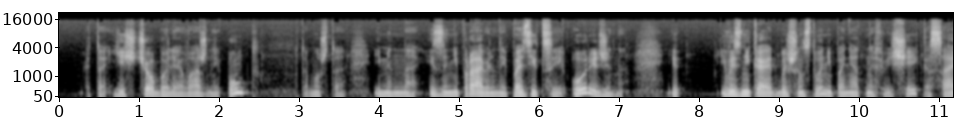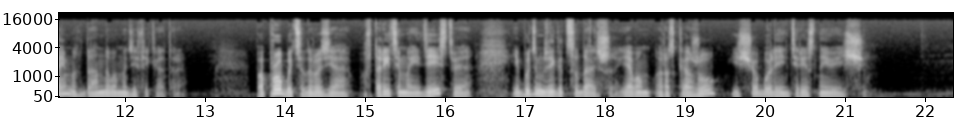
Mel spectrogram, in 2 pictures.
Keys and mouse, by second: 0.7 middle click, 1.3-1.9 middle drag, 2.2-2.6 middle drag, 3.0-3.6 middle drag, 7.1 middle click, 7.9-8.2 middle drag, 9.0-10.1 middle drag, 10.8 middle click, 11.2 middle click, 12.2-13.2 middle drag, 14.7-15.6 middle drag, 16.5-16.8 middle drag.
